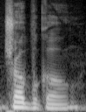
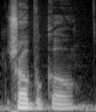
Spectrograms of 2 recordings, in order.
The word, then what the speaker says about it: Tropico: I mean, I really pronounce it Tropico. Tropico.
